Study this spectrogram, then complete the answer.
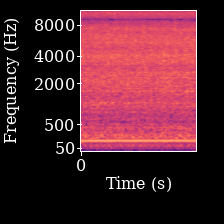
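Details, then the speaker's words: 2002 Ford E-250 van after engine reassembly and coolant flush, first start: steady idle with a constant low hum, no clear knock or tick, clean smell, no fuel or oil smell; strange noise of unknown cause. "I don't know what that uh noise is, though. It's kind of strange."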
